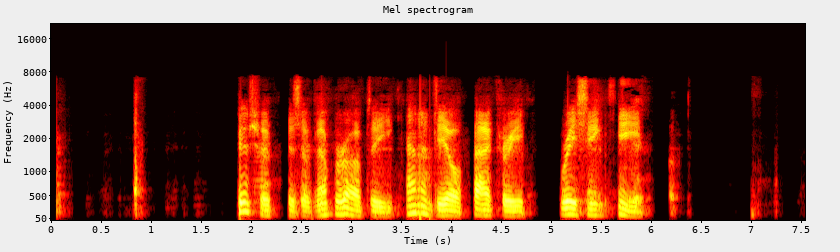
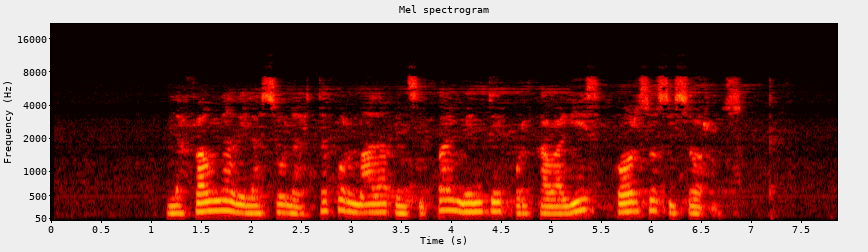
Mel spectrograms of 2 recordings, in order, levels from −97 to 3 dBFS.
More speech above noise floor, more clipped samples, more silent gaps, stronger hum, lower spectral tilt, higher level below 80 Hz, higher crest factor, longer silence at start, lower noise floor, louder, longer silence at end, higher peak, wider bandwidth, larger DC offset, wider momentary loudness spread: first, 57 dB vs 36 dB; neither; first, 1.60-1.83 s, 4.87-5.05 s, 6.04-6.17 s vs none; neither; about the same, -6 dB/octave vs -5.5 dB/octave; first, -50 dBFS vs -78 dBFS; about the same, 18 dB vs 18 dB; second, 0.05 s vs 1.15 s; about the same, -72 dBFS vs -73 dBFS; first, -16 LUFS vs -37 LUFS; first, 1.3 s vs 0.65 s; first, 0 dBFS vs -20 dBFS; about the same, 7.4 kHz vs 7.6 kHz; neither; first, 12 LU vs 9 LU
